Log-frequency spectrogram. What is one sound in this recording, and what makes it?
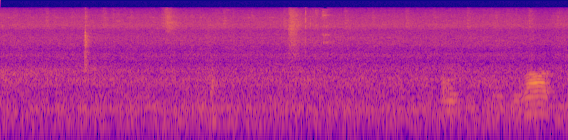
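A bus drives past.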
